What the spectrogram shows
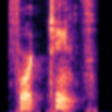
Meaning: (adjective) The ordinal form of the number fourteen; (noun) 1. The person or thing in the fourteenth position 2. One of fourteen equal parts of a whole
- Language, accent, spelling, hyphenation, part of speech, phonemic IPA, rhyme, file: English, US, fourteenth, four‧teenth, adjective / noun, /ˌfɔɹˈtiːnθ/, -iːnθ, En-us-fourteenth.ogg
